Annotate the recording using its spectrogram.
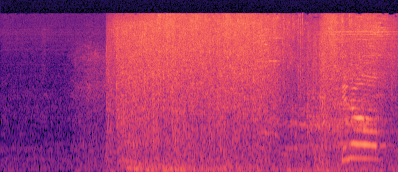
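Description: A loud magical whoosh bursts and fades.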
